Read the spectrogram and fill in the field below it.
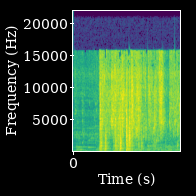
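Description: A kitchen tap runs over a giant local barnacle at a Hong Kong seafood market, a close, steady gush with uneven splattering bursts as the water hits the shell.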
